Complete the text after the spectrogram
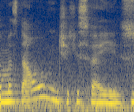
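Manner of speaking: ordinary talk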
